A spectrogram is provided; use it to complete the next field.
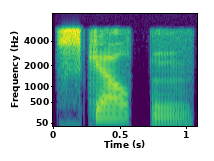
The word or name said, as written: Skelton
